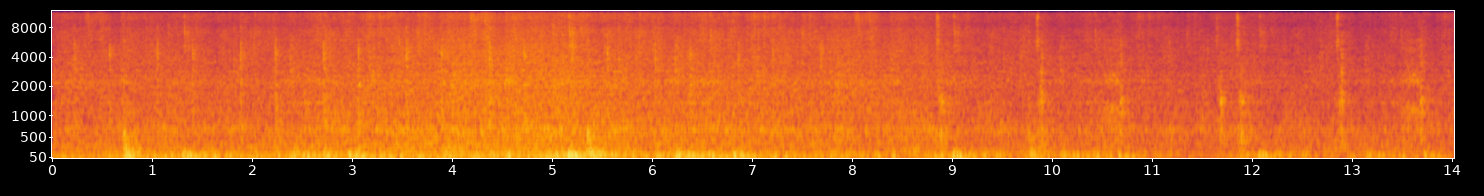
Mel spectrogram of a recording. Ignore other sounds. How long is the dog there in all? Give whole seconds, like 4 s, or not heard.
not heard.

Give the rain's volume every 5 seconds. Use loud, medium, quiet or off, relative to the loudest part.
loud, loud, medium.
